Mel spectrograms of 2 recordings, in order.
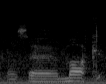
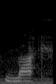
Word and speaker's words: MaK: engine manufacturer called em it's spelled m-a-k mark mack however you want to say it and they make big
